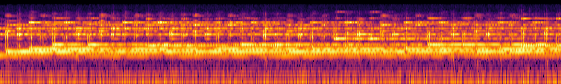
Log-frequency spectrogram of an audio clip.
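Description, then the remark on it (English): A phone alarm tone plays on its own, a steady, fairly loud electronic melody of bright repeating notes with a continuous chiming rhythm and no voices. “Is there a perfect alarm tone?”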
